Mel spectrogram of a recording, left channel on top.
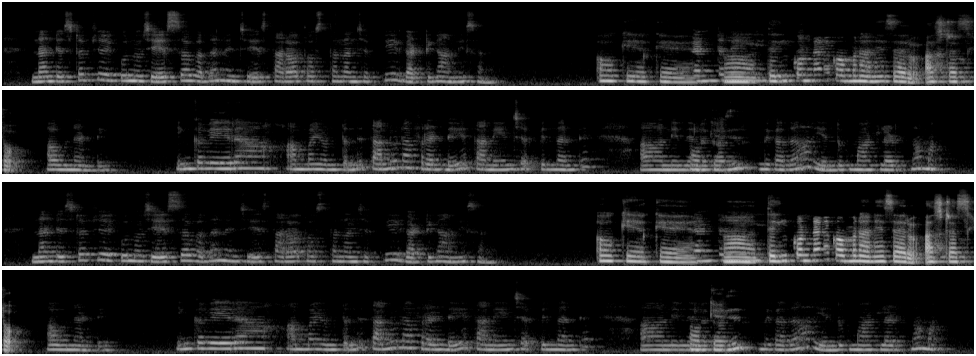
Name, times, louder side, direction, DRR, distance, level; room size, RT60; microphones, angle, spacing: voice 1, 0.3-4.9 6.9-7.6 9.3-9.6 10.2-10.8 11.5-17.0 17.3-19.0, left 1 dB, 45° left, 3 dB, 0.9 m, -31 dB
voice 2, 5.9-9.8 16.6-17.1, right 3 dB, 90° right, 7 dB, 0.5 m, -23 dB
7.5 x 3.1 x 4.8 m, 0.42 s
head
